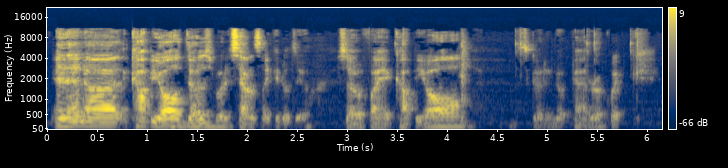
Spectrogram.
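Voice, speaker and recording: A man with a raspy, cold-roughened voice, sniffling now and then, hosting a casual screen-recorded software tutorial full of "uh" and "um". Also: medium pitch, fairly even intonation, moderate pace, far from the mic, slight background noise. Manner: casual, filler-heavy walkthrough with many "uh" and "um". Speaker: host of a security tutorial show.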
